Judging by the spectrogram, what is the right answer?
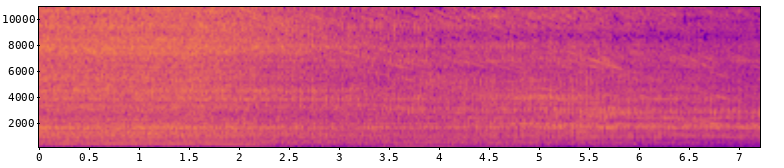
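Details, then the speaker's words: Large angle grinder that had no power, after refitting the carbon brushes, switch still sometimes sticks; clean steady high whine, then pitch falls smoothly as it coasts down — normal motor run. "So gumana siya mga ka-striker, pero ang problema itong switch na, kasi minsan nagdikit siya ito."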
